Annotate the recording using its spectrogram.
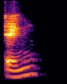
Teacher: So you pronounce N in the same place where you pronounce K. So with K, your tongue touches the roof of the mouth.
